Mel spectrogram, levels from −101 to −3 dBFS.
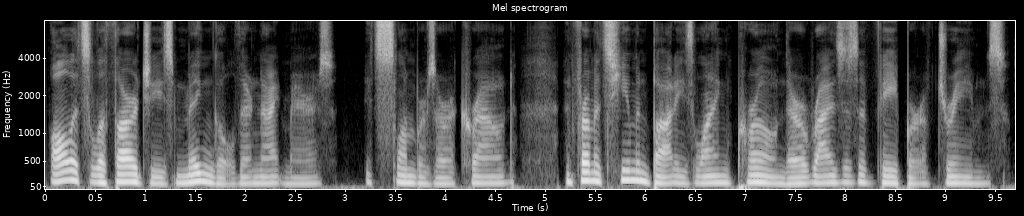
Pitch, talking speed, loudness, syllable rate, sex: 115 Hz, 150 wpm, -21 LUFS, 4.4 syllables/s, male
